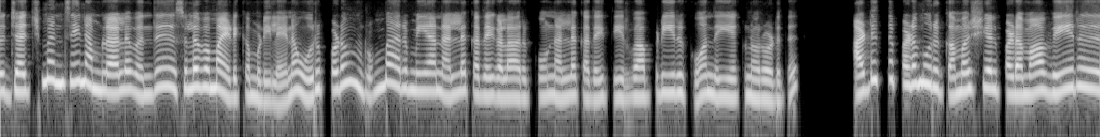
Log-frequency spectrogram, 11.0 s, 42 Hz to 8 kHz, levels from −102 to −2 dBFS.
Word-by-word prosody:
ஜட்ஜ்மெண்ட்ஸே 335 +8 +2
நம்மளால 255 -2 +3
வந்து 220 +7 -2 0.2
சுலபமா 275 0 +3
எடுக்க 195 +1 -4
முடியல. 170 -3 -2
ஏன்னா, 250 +2 0
ஒரு 260 +7 0
படம் 315 +6 0
ரொம்ப 275 +9 -1
அருமையா 245 -2 0
நல்ல 225 +4 -1
கதைகளா 205 -2 0
இருக்கும். 200 +2 -7
நல்ல 195 +2 -2
கதை 185 +1 -2
தீர்வா 195 +1 -2
அப்படி 220 +3 -4
இருக்கும், 215 -1 -3
அந்த 205 -3 -1
இயக்குனரோடது. 190 +1 -3 0.7
அடுத்த 375 +10 0
படம் 320 +1 +3
ஒரு 275 -2 0
கமர்ஷியல் 255 +3 0
படமா 215 +2 +3 0.2
வேறு 280 +4 +2
230 Hz, 145 wpm, -19 LUFS, 200-270 Hz, 0.7 s, நம்மளால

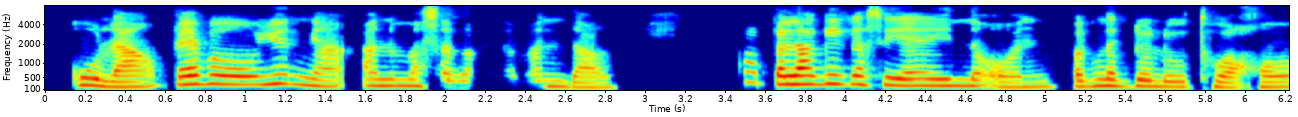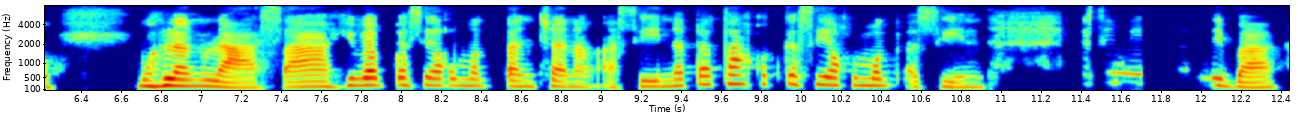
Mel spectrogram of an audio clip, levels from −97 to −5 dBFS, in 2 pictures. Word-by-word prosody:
kulang. 190 -3 +1
Pero 275 0 +5
yun 290 0 0
nga 205 -1 -3
ano 220 0 -1
masarap 210 -2 -5 0.2
naman 205 0 -9
daw. 170 -1 -4 0.7
Saka 345 - -8
palagi 275 +1 +7
kasi 255 -3 +1
yan 225 0 0
noon 180 -2 -4
'pag 200 +2 -1
nagluluto 195 -4 -1
ako, 180 +1 -4 0.4
walang 215 0 +5
lasa. 180 +2 +2
Hirap 235 +3 +4
kasi 245 0 0
akong 225 -1 -3
mag - - -33
tantsa 195 0 -1
ng 180 +2 -7
asin. 195 0 -5
Natatakot 280 +4 0
kasi 275 -1 0
akong 235 -2 -1
mag-asin 175 -2 -8 0.5
kasi 285 +3 -18
minsan 320 +5 -14
di 235 - -1
ba, 170 -1 +2
220 Hz, 160 wpm, -22 LUFS, 190-255 Hz, 0.7 s, palagi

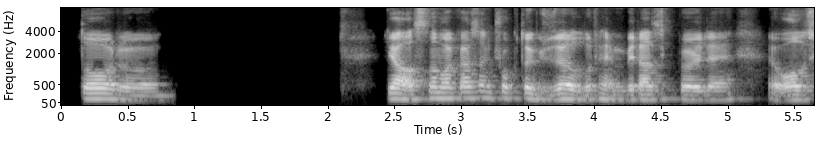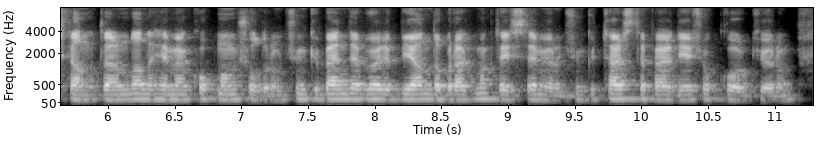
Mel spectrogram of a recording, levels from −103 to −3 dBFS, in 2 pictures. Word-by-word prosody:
Doğru. 105 -7 -2 1.7
Ya, - - +7
aslına 145 - +4
bakarsan 145 +2 -1
çok 150 -1 -8
da - - +5
güzel 125 -1 +2
olur, 115 -1 -1
hem 110 0 -6
birazcık 115 +2 +1
böyle, 110 0 -1 0.3
e, - - -9
o - - -1
alışkanlıklarımdan 115 +2 +2
da 120 - -3
hemen 115 -1 -1
kopmamış 120 0 -6
olurum. - - -7
Çünkü 125 +1 -9
ben 125 0 +5
de 125 0 0
böyle 120 -1 0
bir 120 - +4
anda 120 +1 +2
bırakmak 125 +4 -2
da - - +3
istemiyorum 105 -4 0
çünkü 110 +2 -16
ters 125 0 +3
teper 115 -2 0
diye 110 0 +3
çok 115 - -10
korkuyorum. 425 0 -6
120 Hz, 175 wpm, -24 LUFS, 115-125 Hz, 1.7 s, Ya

